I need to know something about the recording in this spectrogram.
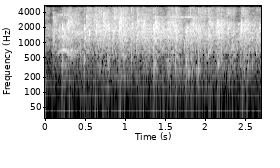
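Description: Steady applause from an audience, a dense wash of many hands clapping at once, loud and sustained throughout with no pauses and no voices standing out.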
